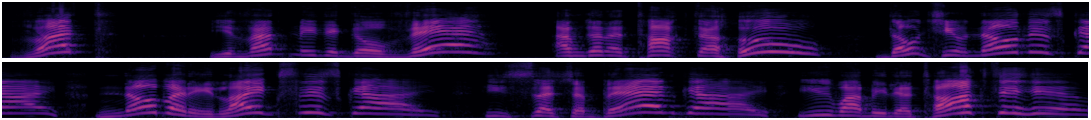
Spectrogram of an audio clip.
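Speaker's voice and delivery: Yiddish-accented voice.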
